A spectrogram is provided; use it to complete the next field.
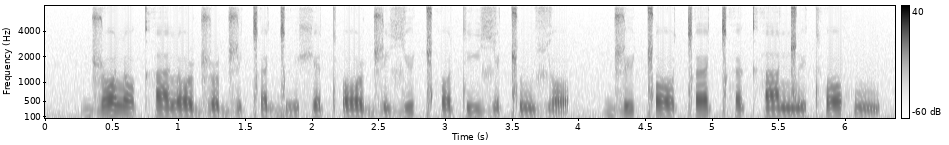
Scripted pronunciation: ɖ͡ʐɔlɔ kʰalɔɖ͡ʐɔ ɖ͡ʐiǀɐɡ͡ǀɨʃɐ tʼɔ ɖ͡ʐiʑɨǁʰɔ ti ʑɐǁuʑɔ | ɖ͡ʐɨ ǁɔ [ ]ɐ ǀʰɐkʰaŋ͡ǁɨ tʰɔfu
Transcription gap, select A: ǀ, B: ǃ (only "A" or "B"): A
